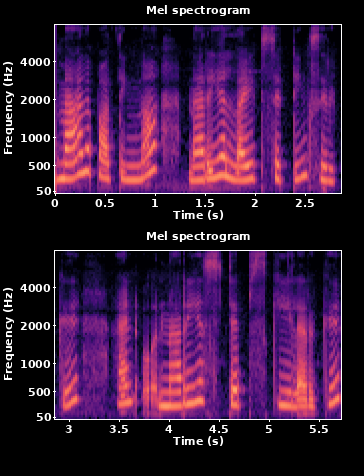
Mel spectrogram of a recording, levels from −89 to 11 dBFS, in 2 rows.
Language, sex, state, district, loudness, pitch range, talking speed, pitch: Tamil, female, Tamil Nadu, Nilgiris, -18 LUFS, 250-325 Hz, 135 wpm, 275 Hz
